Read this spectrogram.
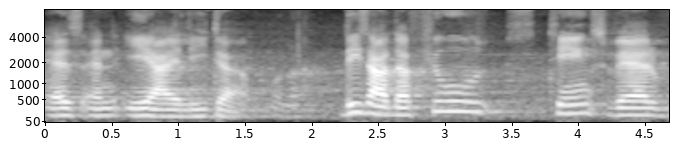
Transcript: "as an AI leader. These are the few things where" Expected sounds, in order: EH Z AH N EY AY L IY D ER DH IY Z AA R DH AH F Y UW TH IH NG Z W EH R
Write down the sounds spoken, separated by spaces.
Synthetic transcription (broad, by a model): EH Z AH N EY AY L IY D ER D IY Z AA R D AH F Y UW T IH NG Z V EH R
